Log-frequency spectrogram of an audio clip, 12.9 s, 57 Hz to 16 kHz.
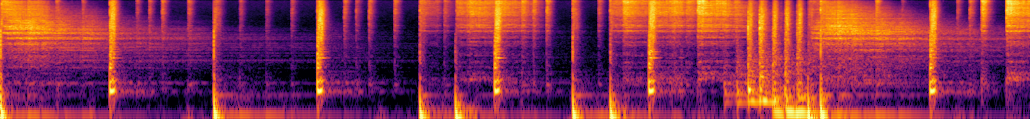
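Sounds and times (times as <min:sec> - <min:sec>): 
slow half-time beat at 94 BPM: 0:00.0 - 0:12.8.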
